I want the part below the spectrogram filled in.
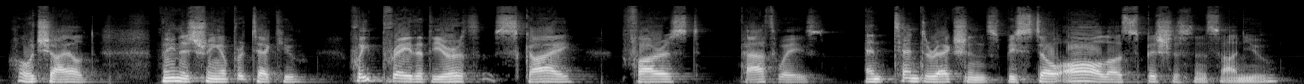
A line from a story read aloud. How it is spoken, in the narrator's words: In faltering voices, his parents exclaim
